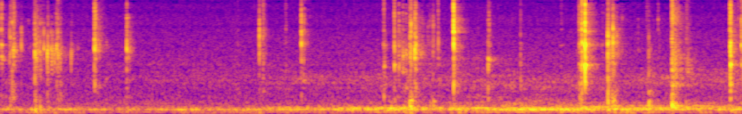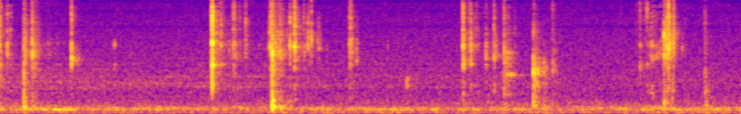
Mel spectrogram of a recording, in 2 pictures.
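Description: A red box cutter shaves curls off a solid green bar of soap held in a hand with long white nails. Short, sharp, bright scraping and cutting strokes come at an irregular pace over a steady low hum. Each stroke ends almost at once.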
